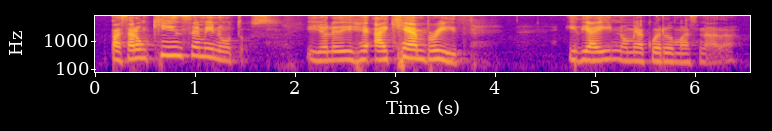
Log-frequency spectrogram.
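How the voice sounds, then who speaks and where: A woman with an English accent, fairly high pitch and ordinary pitch variation, a bright, sharp tone, a fairly slow pace with long, frequent pauses, and big swings in loudness, against a quiet background. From New York, Dominican family. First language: English (speaking Spanish). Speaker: churchgoer giving testimony; speaker. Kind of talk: testimony. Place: church. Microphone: handheld.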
